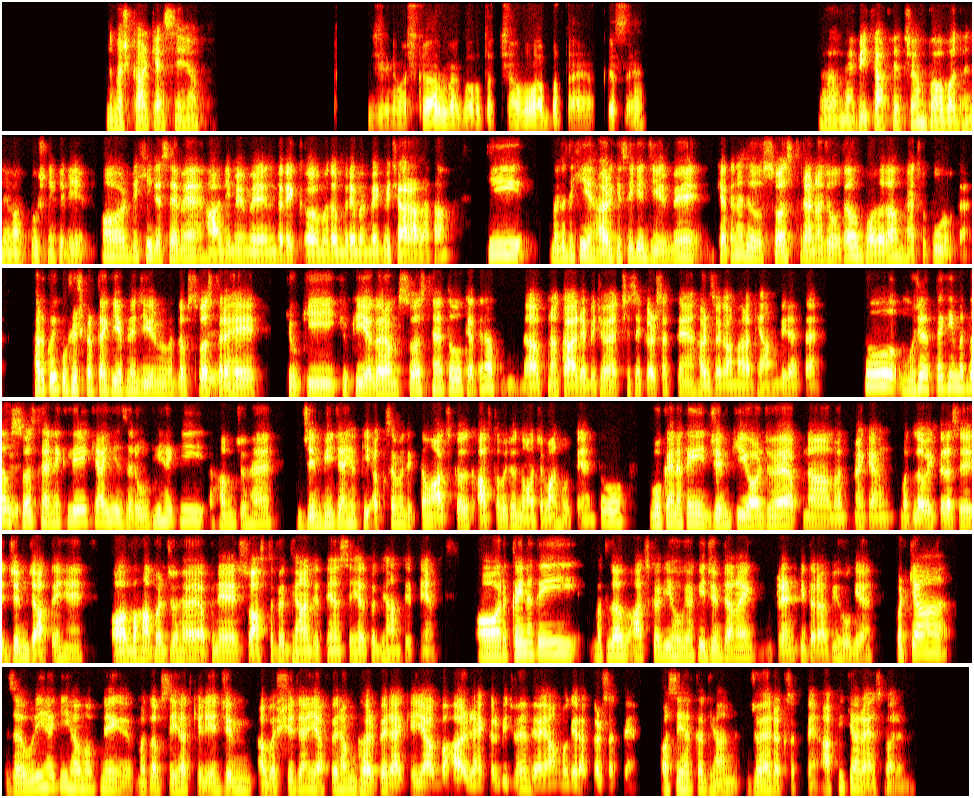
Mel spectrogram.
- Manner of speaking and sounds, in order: in English: "ट्रेंड"; in English: "बट"
- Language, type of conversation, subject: Hindi, unstructured, क्या जिम जाना सच में ज़रूरी है?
